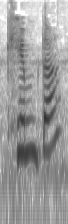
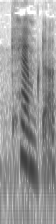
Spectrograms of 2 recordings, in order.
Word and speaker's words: খেমটা: খেমটা, খেমটা কিন্তু উচ্চারণটা অশুদ্ধ, উচ্চারণটা হচ্ছে খ্যামটা।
